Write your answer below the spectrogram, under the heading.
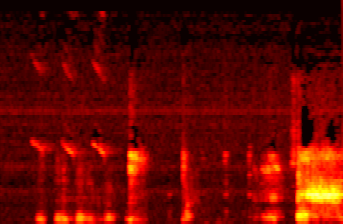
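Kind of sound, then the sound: human body sound, cough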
